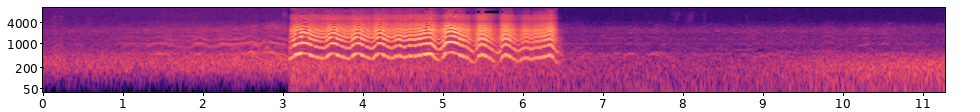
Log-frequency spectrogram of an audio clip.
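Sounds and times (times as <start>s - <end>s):
king penguin trumpeting call: 3.1s - 6.5s.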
